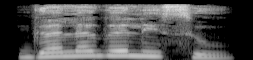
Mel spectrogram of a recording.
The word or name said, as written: ಘಲಘಲಿಸು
